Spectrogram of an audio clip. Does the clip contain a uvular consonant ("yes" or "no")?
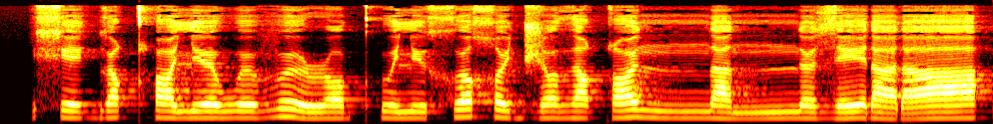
yes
